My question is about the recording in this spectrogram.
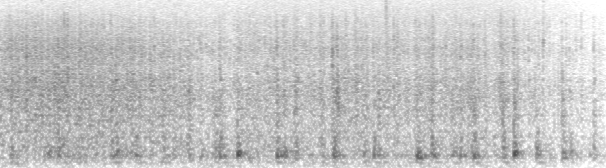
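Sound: rain falling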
